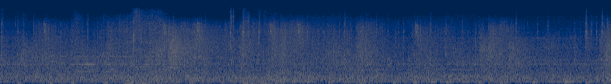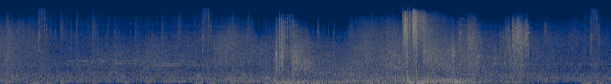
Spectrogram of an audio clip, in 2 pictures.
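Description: A ship's engine rumbles low and steady as the hull churns through water.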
